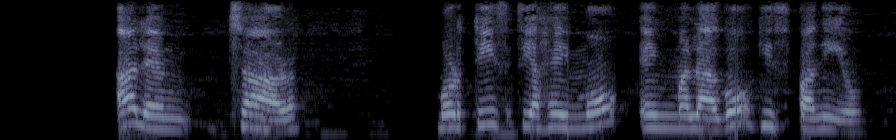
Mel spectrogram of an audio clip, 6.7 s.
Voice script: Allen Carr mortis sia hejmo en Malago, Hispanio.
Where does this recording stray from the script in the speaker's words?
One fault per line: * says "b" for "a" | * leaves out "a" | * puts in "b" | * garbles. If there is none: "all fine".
all fine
